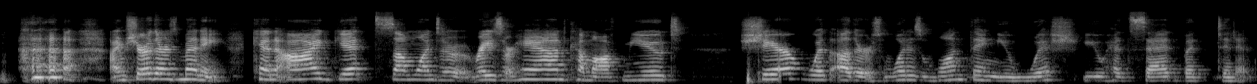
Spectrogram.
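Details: Adult woman; typical speech.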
